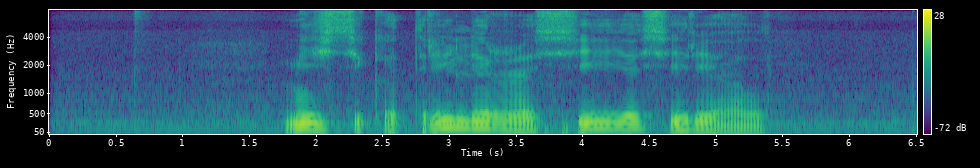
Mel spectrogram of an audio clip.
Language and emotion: Russian, sad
